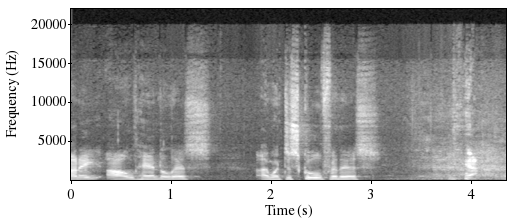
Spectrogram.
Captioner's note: laughter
